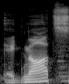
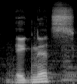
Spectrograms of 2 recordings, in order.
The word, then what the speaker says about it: Ignatz: two nice I know everyone calls him Ignatz like they pronounce it like knots but I always say Ignatz cuz it's just I don't know rolls off my tongue better doesn't seem to bother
